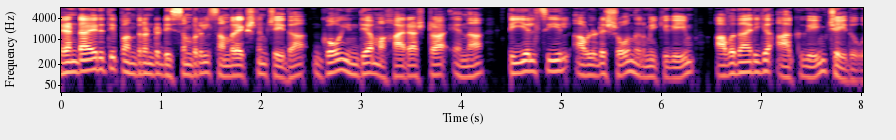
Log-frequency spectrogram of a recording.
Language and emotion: Malayalam, neutral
